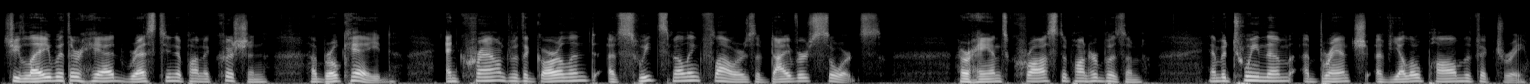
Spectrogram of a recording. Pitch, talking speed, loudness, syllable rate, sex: 140 Hz, 155 wpm, -18 LUFS, 4.4 syllables/s, male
